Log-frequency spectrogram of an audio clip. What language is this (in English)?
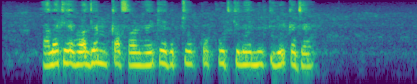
Urdu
